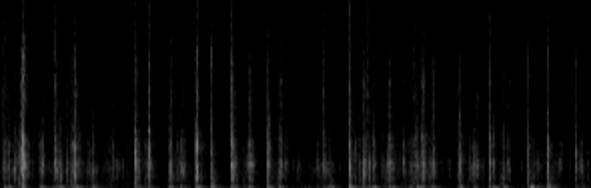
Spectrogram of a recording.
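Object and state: Plastic mechanical keyboard being typed on.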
